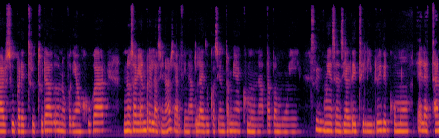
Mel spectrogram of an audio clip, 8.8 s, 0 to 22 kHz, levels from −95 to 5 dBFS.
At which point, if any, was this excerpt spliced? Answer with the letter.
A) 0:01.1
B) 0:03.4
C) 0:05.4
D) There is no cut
D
